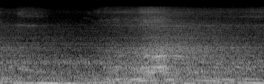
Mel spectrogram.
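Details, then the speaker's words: 1991 Mercedes W124 300CE 24V during air flow sensor adjustment, AC on: engine holds a smooth raised speed near 3000–4000 rpm under compressor load, pulling itself up with no hunting; healthy. "It happens when the RPM is close to three thousand to four thousand. It doesn't need to be fueled. It will pull itself up."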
